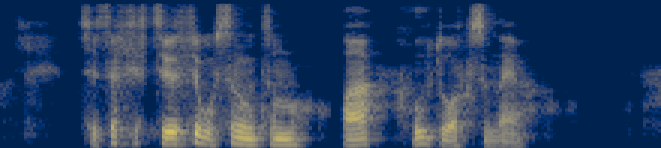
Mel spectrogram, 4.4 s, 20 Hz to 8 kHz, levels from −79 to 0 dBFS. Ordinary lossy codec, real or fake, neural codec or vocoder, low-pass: Opus, 64 kbps; fake; codec, 16 kHz, 0.5 kbps, FunCodec, trained on LibriTTS, 25 frames a second; 7.2 kHz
